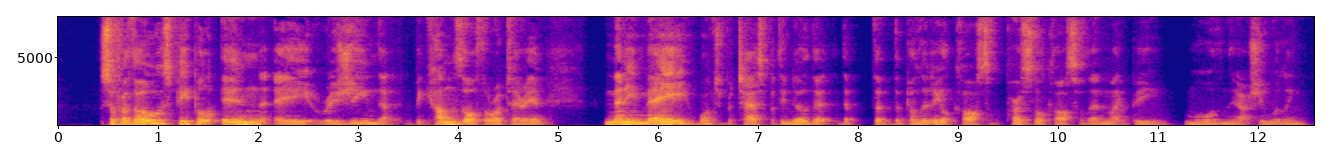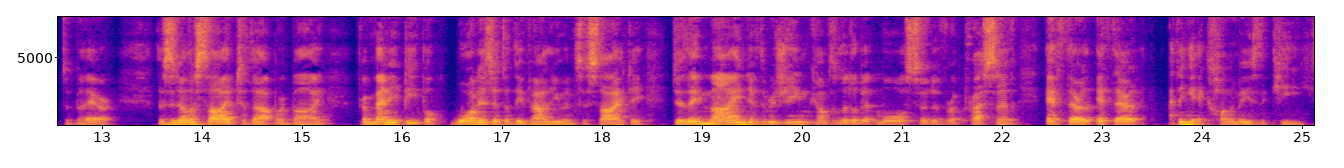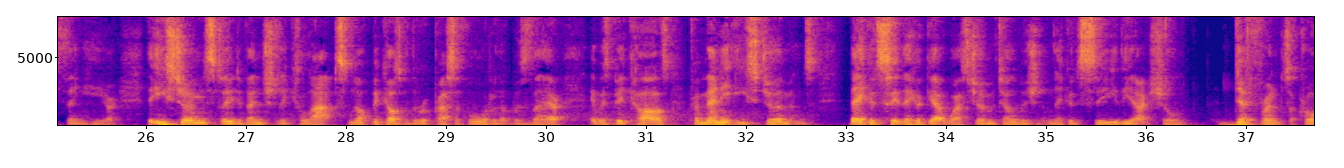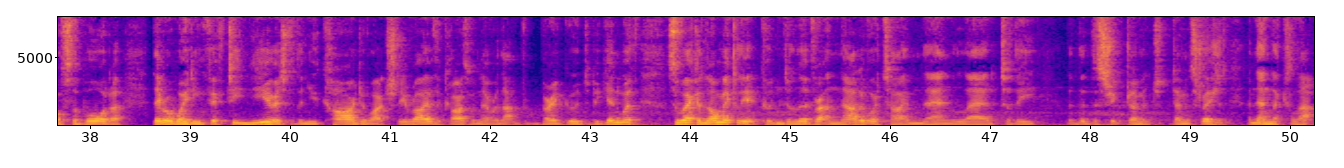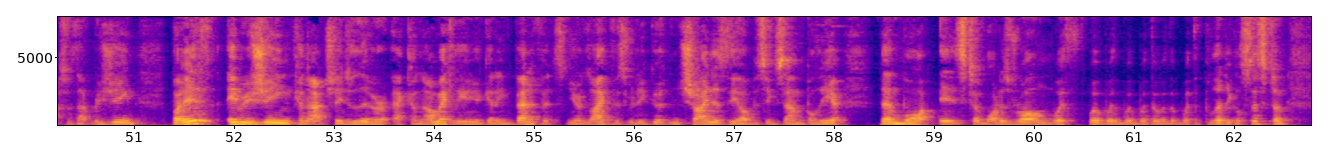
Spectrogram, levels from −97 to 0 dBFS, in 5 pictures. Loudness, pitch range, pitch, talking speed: -21 LUFS, 115-145 Hz, 130 Hz, 200 wpm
